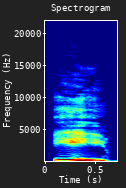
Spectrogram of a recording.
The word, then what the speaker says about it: ㅣ: Next one is E. Write E with one line going from top to bottom. Your mouth is a bit open and your tongue touches just behind your lower front teeth.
